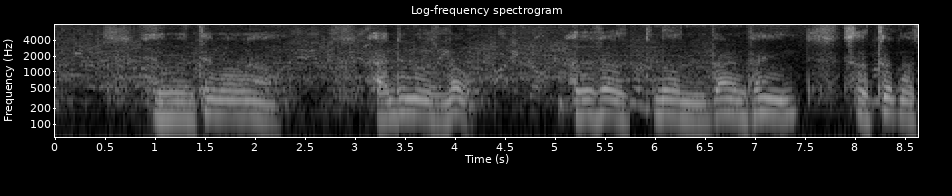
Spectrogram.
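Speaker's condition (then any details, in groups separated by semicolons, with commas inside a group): Parkinson's syndrome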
